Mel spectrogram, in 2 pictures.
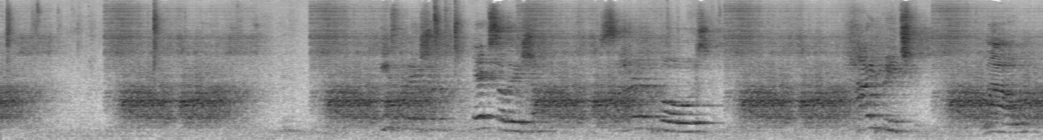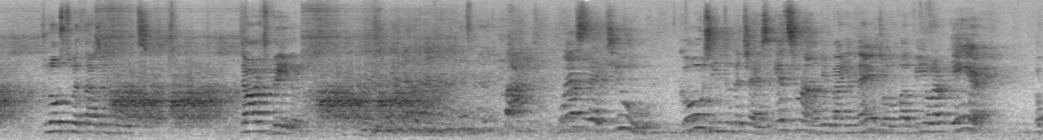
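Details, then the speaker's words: Normal tracheal breath sounds heard with the stethoscope over the trachea, played in a teaching workshop: loud, harsh, high-pitched breathing in and out with a silent pause. "let's start with that bread sounds here's your trick if you pull your stos cope of your tricka you would hear a sound like this"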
